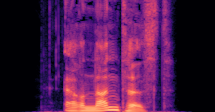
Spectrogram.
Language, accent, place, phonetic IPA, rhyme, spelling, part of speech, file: German, Germany, Berlin, [ɛɐ̯ˈnantəst], -antəst, ernanntest, verb, De-ernanntest.ogg
- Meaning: second-person singular preterite of ernennen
